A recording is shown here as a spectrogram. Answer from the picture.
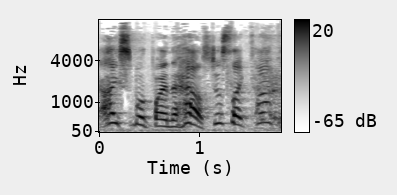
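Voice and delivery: put-on high childish boast through a laugh; playful kid voice, giggling; imitating little son. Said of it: "He's like".

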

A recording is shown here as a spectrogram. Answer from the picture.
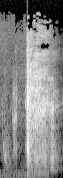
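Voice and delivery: loud mock throat-clearing; imitated cough. Showing listeners how those guys go, a loud cough. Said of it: "go like that".

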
